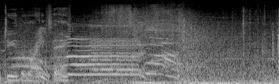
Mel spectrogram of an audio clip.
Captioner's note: both yell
